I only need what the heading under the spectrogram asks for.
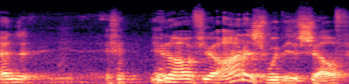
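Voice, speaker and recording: A man speaks with a New York accent. The room echo is audible. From US Northeast. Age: 80s+. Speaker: actor. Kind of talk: casual chat.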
